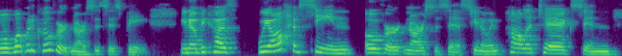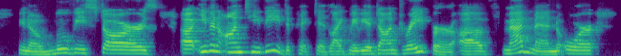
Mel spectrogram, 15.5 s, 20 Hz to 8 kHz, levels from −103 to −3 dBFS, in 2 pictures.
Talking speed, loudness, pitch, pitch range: 150 wpm, -27 LUFS, 185 Hz, 155-250 Hz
